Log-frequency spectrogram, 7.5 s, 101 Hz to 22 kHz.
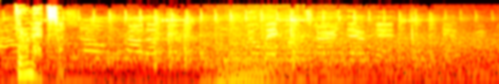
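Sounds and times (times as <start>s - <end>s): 
indistinct voices: 0.0s - 1.5s
road noise: 0.0s - 7.4s
speech: 0.2s - 1.1s
Ford Thunderbird low engine hum accelerating: 0.8s - 7.4s.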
